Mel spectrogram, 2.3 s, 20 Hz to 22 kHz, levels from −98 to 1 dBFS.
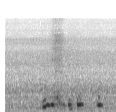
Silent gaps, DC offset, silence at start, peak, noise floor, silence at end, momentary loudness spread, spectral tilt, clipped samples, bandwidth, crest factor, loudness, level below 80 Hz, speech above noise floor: none; under 0.1%; 0.1 s; -14 dBFS; -47 dBFS; 0 s; 22 LU; -7 dB/octave; under 0.1%; 10.5 kHz; 14 dB; -28 LUFS; -60 dBFS; 21 dB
